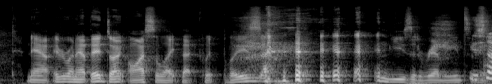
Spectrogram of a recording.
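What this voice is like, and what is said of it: Usual voice. Nothing is said of it.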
